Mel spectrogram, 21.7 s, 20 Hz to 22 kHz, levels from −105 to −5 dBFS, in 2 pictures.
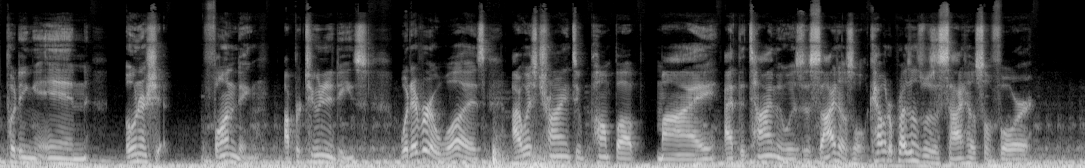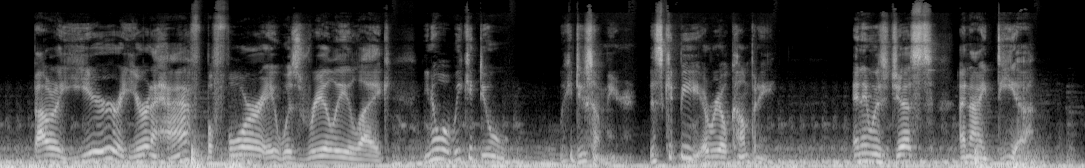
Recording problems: low rumble; noticeable; throughout; 10 dB below the speech

